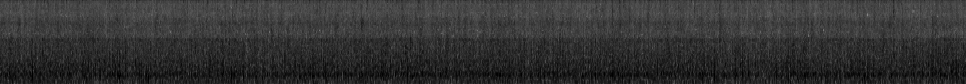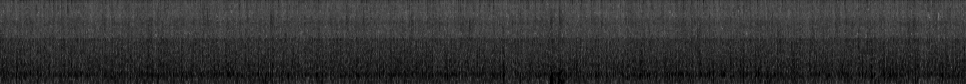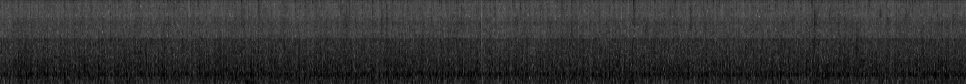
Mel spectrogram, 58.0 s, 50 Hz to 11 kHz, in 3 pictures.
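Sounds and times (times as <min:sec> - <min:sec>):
rain pattering on plants: 0:00.0 - 0:57.9
dull knocks: 0:30.3 - 0:30.7.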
